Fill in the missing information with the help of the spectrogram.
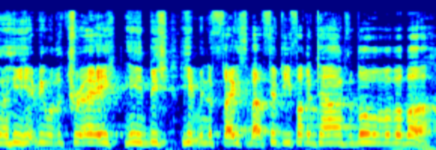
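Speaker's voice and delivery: high, whiny tearful tattling; mock crying. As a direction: imitate a beaten kid blubbering out his complaint. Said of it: "He's fucking crying tears".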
